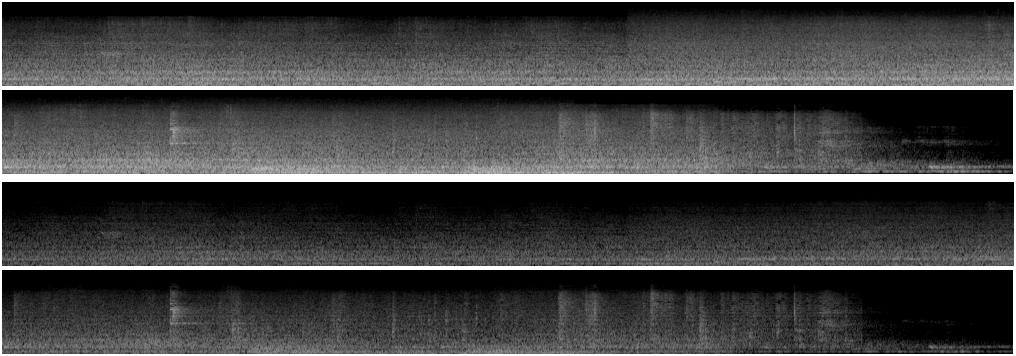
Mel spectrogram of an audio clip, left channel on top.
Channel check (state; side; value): quieter; right; 11.7 dB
